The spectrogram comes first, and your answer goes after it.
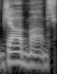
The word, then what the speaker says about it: JobMobz: thumbnail sketch of of your business and it's job mobs right am i pronouncing that correctly that's correct john awesome yeah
